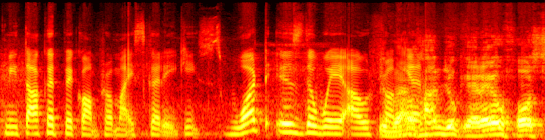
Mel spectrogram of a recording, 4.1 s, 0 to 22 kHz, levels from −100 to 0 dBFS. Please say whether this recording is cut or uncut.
cut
